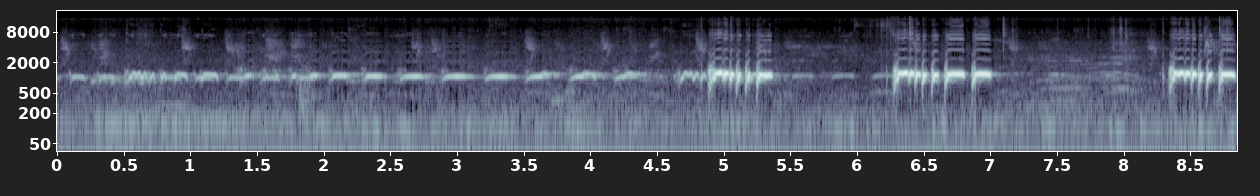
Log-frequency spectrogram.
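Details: Zebra dove of local stock calling rivals, used as a lure: a long series of soft, even cooing notes, then three loud rolling trilled coos about a second and a half apart.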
